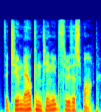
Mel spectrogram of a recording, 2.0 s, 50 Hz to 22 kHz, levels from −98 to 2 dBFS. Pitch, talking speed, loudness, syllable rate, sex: 110 Hz, 205 wpm, -17 LUFS, 5.0 syllables/s, male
